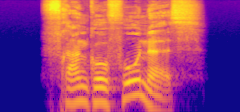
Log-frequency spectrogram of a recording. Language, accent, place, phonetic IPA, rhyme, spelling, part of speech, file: German, Germany, Berlin, [ˌfʁaŋkoˈfoːnəs], -oːnəs, frankophones, adjective, De-frankophones.ogg
- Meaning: strong/mixed nominative/accusative neuter singular of frankophon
